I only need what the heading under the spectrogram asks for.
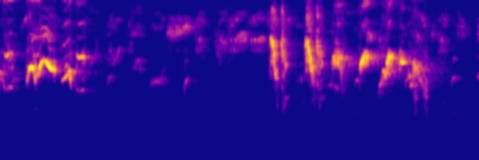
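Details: Tame cage-kept Chinese hwamei gives a short warbled burst, a quiet gap with faint notes, then a louder series of rich, tumbling whistled phrases.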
